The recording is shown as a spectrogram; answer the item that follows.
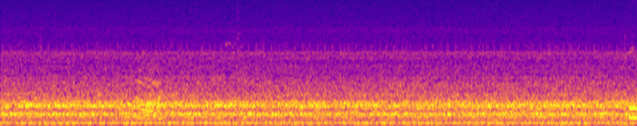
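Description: A steady, unchanging background hum with no distinct events.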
